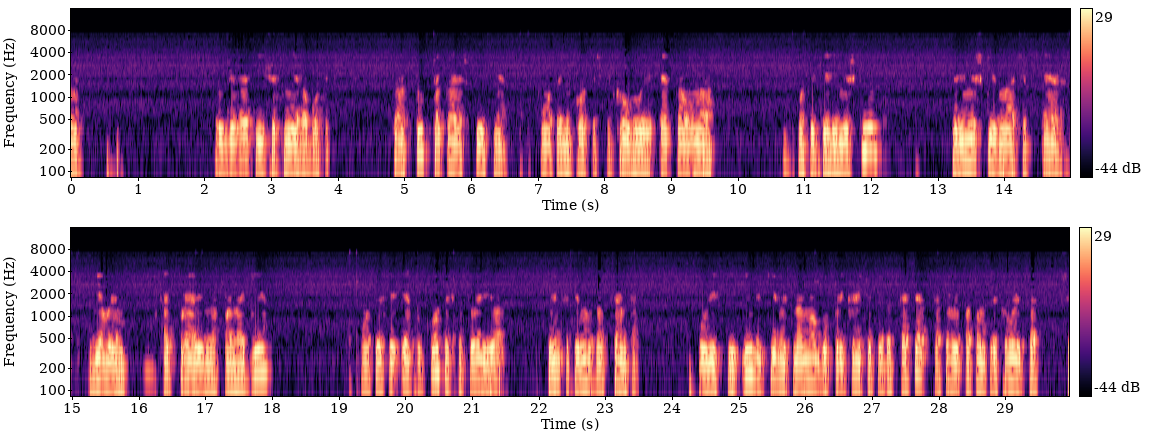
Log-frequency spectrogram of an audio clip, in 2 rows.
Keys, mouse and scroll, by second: 0.5 r, 2.1 click, 3.0 middle click, 5.3 click, 7.6 middle click, 9.4 r, 10.7 click, 11.1-12.2 middle drag, 13.9 r, 14.9 click, 16.9 click, 20.1 middle click, 21.2 r, 22.7 middle click, 24.1 r, 26.0 click, 28.0 middle click, 28.9-29.9 middle drag.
